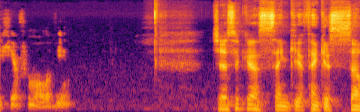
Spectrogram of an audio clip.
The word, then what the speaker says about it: Gessica: Jessica with a G because people like um usually they spell it with a J.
